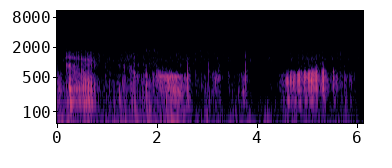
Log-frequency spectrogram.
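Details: Female with an upset stomach, possible diarrhea and stomach ache: low gurgling and rumbling bursts with bubbling pops between, active bowel sounds (borborygmi), stomach growling.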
